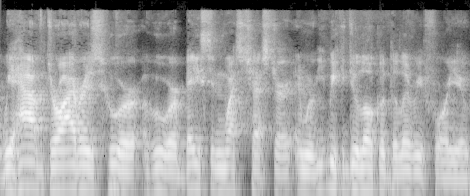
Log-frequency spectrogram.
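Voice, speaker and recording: Against a quiet background, a man with a fairly low voice talks at a fairly quick pace. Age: 60s. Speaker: business owner presenting a workshop. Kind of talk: online workshop presentation. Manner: halting, many fillers and repeated words.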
